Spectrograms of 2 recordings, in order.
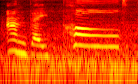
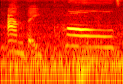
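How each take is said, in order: Both takes have the same delivery.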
